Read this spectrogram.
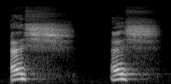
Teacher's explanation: У шина есть правило, свойство тафаши, и то есть мы договариваем полноценно ш.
